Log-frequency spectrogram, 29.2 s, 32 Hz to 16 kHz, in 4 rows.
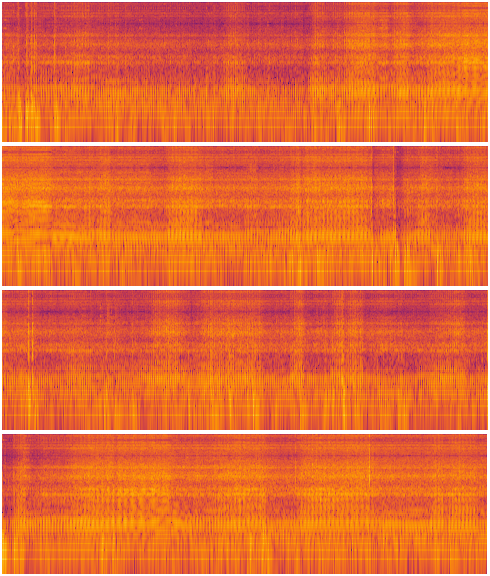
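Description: Kawasaki KFX400 quad's single-cylinder four-stroke engine, heard onboard, revving up and falling back again and again as it is ridden hard over a rough dirt track. The chassis clatters over bumps, with a couple of sharp knocks.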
